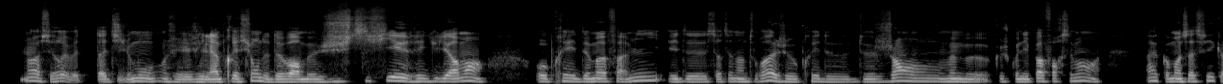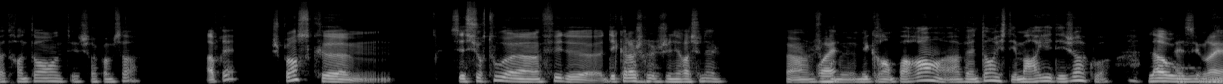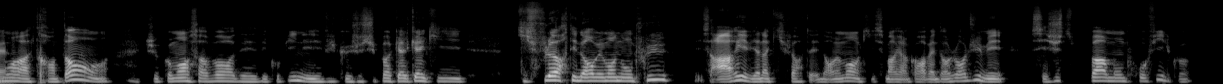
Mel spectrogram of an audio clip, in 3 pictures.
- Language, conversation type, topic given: French, advice, Comment gérez-vous la pression familiale pour avoir des enfants ?
- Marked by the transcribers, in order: other background noise; stressed: "flirte"; stressed: "pas"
